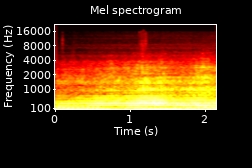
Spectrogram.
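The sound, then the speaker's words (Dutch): Low-flying small sport planes pass over a parking area with a steady propeller drone, a loud, even hum built on a rich stack of engine harmonics that holds constant throughout, with no voices. “Groot enthousiasme als ik merk dat de vliegtuigjes nog steeds van de partij zijn.”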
